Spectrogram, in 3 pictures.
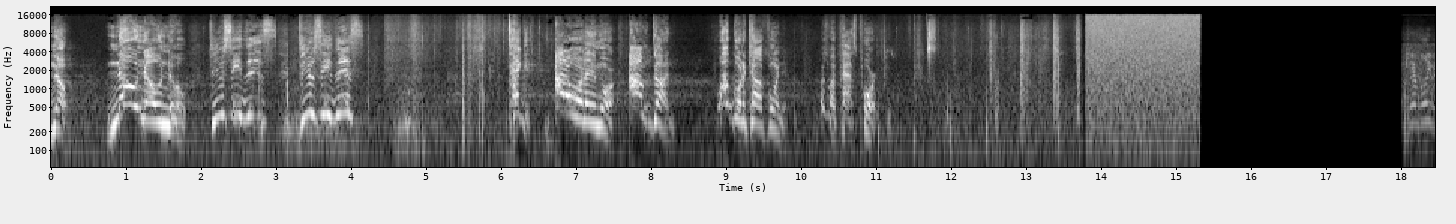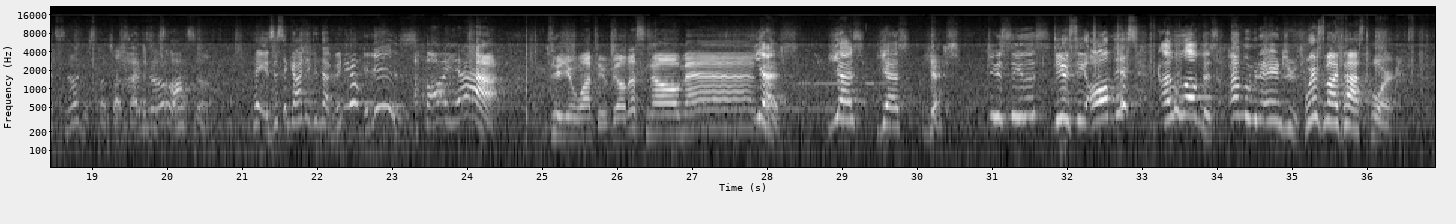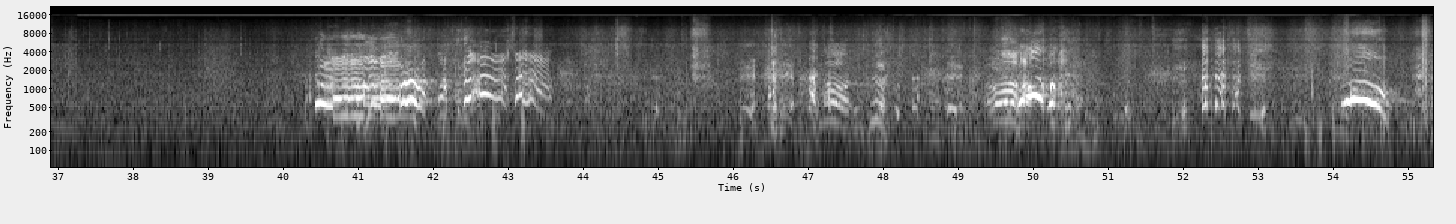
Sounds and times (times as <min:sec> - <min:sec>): Giggle: 0:42.0 - 0:43.7, 0:46.1 - 0:49.3, 0:50.1 - 0:53.2.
